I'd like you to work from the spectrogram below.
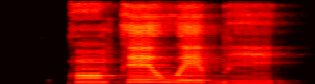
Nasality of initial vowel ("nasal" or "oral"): nasal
